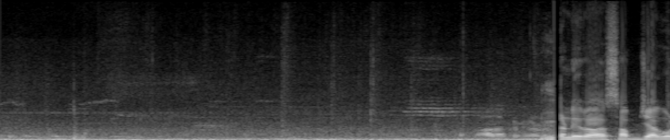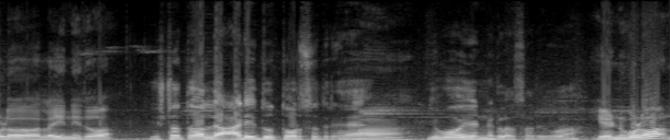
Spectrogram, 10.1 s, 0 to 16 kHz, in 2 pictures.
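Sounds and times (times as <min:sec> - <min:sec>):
pigeon cooing: 0:00.0 - 0:01.8.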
